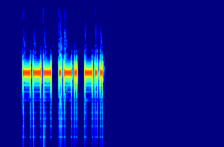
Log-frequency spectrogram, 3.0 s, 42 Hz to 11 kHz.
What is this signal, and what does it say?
Morse code, heard as a keyed tone, about 36 wpm, 700 Hz. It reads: ORD
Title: USA Call Sign Postfixes - 3 Letters 35wpm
